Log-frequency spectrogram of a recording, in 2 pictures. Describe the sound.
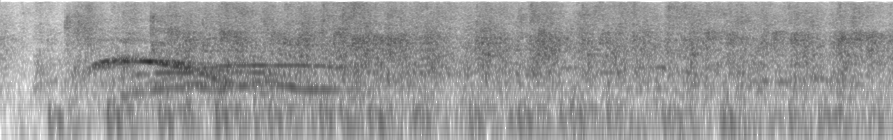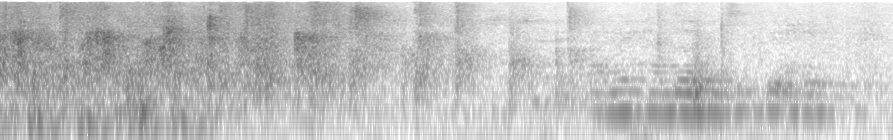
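An audience breaks into loud, dense applause that holds steady for several seconds, then thins out and fades, leaving a brief voice speaking at the end.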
